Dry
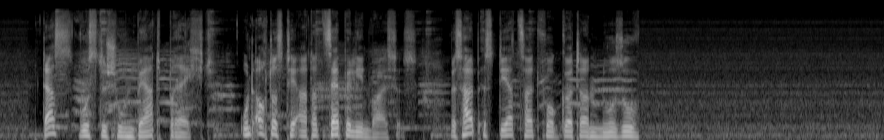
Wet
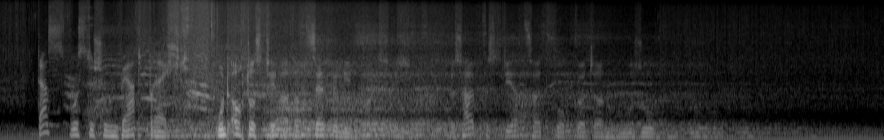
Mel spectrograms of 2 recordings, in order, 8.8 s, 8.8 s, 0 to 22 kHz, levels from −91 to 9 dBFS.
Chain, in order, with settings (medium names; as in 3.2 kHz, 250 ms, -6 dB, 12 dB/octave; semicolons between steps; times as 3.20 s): zero-crossing glitches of -26.5 dBFS; Doppler pass-by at 2.06 s, 41 m/s, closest 6.8 m; FFT filter 370 Hz 0 dB, 690 Hz -12 dB, 1.1 kHz +1 dB, 13 kHz -6 dB; on a send: echo that smears into a reverb 578 ms, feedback 44%, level -7.5 dB; on the sum: hum 60 Hz, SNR 26 dB; in parallel at -1.5 dB: compression, threshold -47 dBFS, peak gain reduction 21 dB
